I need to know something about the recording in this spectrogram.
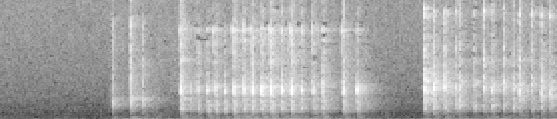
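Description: Faint, rapid typing on a computer keyboard, starting about a second in, with a short pause near the end.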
